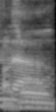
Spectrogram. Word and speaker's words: fagioli: If you look at the word itself, it looks like it said basta fagioli, Fagioli. But you say basta fazool, Fazool.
